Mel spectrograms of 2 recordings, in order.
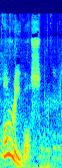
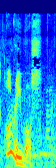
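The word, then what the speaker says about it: Alrewas: It's actually pronounced by the locals Oriwas. Oriwas.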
